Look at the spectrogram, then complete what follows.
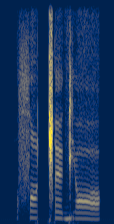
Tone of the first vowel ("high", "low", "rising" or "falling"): low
